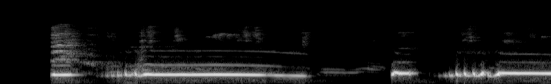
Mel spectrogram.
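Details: Collared dove known as puter pelung, said to set other birds calling back: a short low note, then a rolling start leading into a long, even, sustained coo, a pause, and another rolling coo begun.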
